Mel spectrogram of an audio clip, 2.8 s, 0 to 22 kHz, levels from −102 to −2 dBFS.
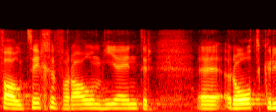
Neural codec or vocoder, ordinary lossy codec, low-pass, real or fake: none; none; 7.2 kHz; real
